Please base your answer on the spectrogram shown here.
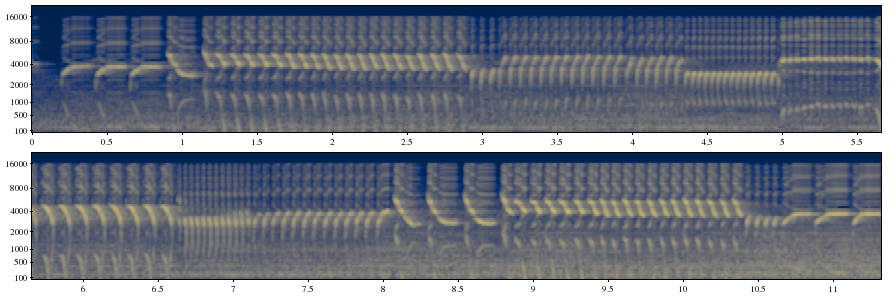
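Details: Atlantic canary singing loudly to provoke other canaries into song: fast high trills and rattling rolls switch every second or two between pitches, with clear whistled tours and buzzy rapid-fire note runs, steady and continuous throughout.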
